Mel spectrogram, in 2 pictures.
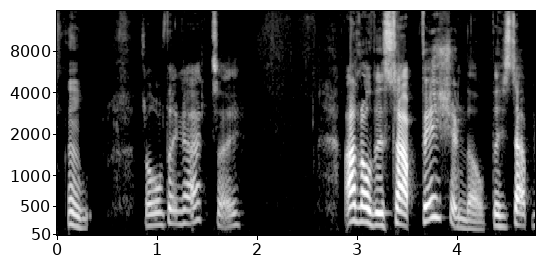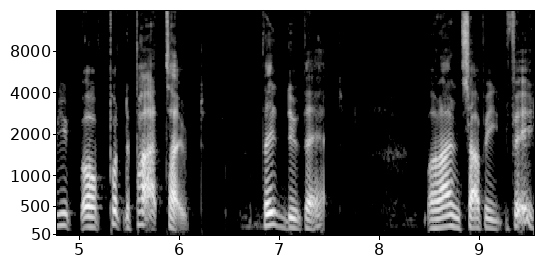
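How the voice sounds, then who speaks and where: A woman with an American accent speaks with lively intonation, vocal fry, big swings in loudness and long, frequent pauses. The recording is very clean, with a silent background and a dry, close sound with no echo. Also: medium pitch for a woman, moderate pace. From Virginia, New Kent County. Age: 80s+. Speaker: oral history interviewee. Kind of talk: casual chat.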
